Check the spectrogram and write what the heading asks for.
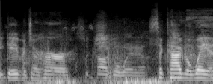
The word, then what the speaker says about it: Sacagawea: Springs um it was saak jaia they gave it to her Saga Sago waya is really how you're supposed to pronounce it but they um she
